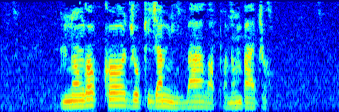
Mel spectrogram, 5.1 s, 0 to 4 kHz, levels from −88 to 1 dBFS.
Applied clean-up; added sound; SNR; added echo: none; none; none; none.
